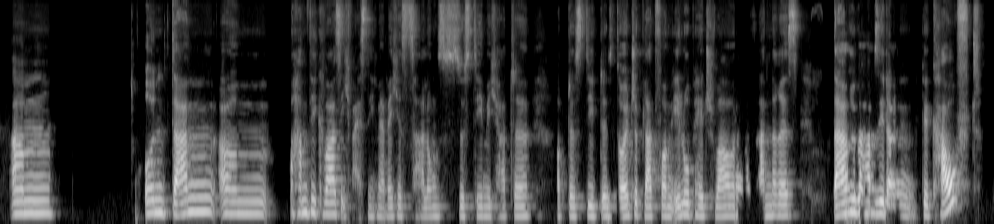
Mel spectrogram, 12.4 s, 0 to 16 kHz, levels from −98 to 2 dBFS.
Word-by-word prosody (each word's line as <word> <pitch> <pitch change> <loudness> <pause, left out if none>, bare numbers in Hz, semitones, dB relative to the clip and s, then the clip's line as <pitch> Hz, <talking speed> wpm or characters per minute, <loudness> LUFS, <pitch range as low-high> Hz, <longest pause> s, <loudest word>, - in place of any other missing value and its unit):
ähm 200 0 +2 1.1
und 205 0 +1
dann, 220 +4 +3
ähm, 195 -1 -1 0.3
haben 205 +1 -1
die 210 -1 -1
quasi 185 -1 +1
ich - - -15
weiß - - -9
nicht 155 0 -12
mehr, 145 -1 -8
welches 155 +1 -7
Zahlungssystem 155 +1 -7
ich 150 -1 -11
hatte, 155 +1 -5 0.3
ob - - -11
das 155 0 -4
die 155 -1 -3
das 155 -1 -3
deutsche 155 +4 +2
Plattform 155 -2 0
Elopage 155 -1 -1
war 155 +2 +2
oder 160 - -2
was 155 - -16 0.2
anderes. 170 +1 -1 0.4
Darüber 205 +5 +7
haben 195 0 +1
sie 195 0 +4
dann 170 -3 -1
gekauft 170 -1 +4
170 Hz, 150 wpm, -25 LUFS, 155-195 Hz, 1.1 s, Darüber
